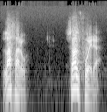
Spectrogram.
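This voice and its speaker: A man playing Jesus, a calm, authoritative teacher who speaks in a solemn, measured way. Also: medium pitch, no echo, close to an everyday voice. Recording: dull, dry studio sound.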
